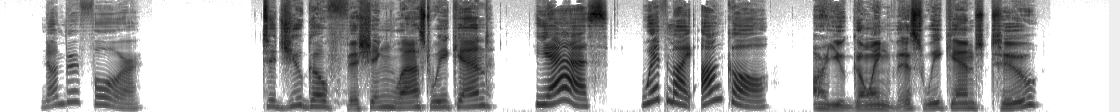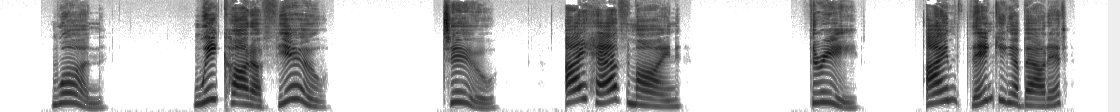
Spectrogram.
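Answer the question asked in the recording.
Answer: 3: I'm thinking about it.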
